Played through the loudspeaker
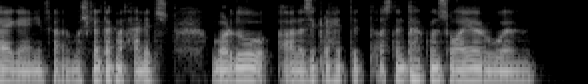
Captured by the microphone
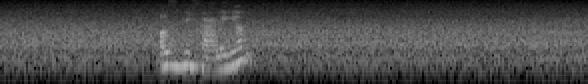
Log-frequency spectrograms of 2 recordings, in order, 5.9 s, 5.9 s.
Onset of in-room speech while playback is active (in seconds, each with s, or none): 1.6 s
